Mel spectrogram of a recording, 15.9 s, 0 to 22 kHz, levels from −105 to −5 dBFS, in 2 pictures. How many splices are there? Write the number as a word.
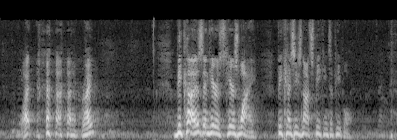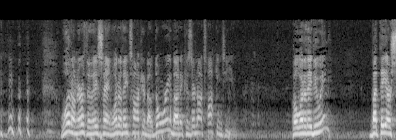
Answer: zero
